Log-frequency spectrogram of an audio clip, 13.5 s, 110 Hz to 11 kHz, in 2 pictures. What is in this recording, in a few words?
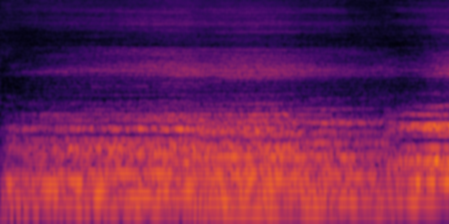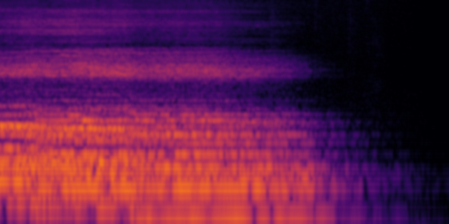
Choir Bass Short; The Dwarves 2016 ps4 gamerip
